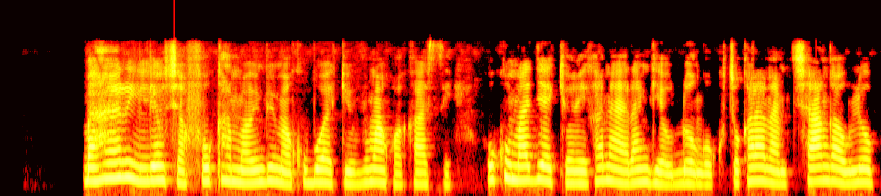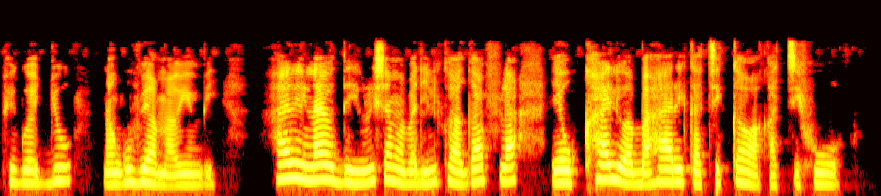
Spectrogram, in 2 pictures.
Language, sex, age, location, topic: Swahili, female, 18-24, Mombasa, government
